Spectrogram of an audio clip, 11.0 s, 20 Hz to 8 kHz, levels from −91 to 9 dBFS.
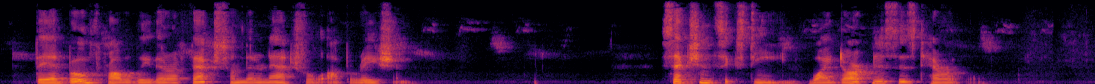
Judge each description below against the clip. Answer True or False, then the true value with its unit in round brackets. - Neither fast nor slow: False (90 wpm)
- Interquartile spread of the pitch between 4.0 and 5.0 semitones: True (4.6 semitones)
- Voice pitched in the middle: False (110 Hz)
